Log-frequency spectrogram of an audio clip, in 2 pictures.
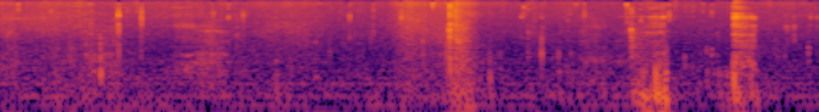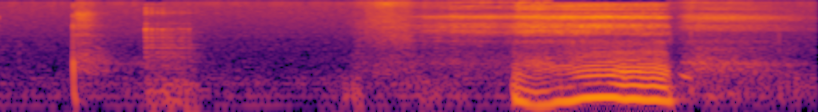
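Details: Matsuri, an eleven-year-old female French Bulldog, sleeps deeply during an afternoon nap following a walk, giving one strong, rumbling, rising snore after several quiet clicks and breathy rustles indoors.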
